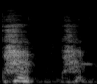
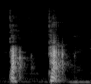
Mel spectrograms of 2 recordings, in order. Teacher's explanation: We have the aspirated form, pa, pa. We can feel the puff of air that gets out of our mouth, and the pa, pa, the unaspirated form.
